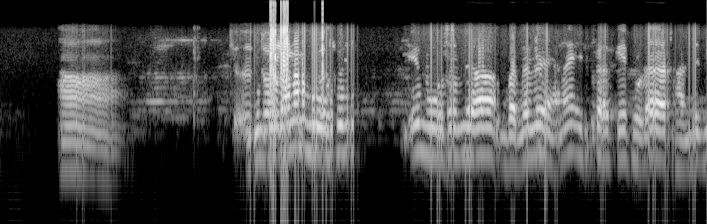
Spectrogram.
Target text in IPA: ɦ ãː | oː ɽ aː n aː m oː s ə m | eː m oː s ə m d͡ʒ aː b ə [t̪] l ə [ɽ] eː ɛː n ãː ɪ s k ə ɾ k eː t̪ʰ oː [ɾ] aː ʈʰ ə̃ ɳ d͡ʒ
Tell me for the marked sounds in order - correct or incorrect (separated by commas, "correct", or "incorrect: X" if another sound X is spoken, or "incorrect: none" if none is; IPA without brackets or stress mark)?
incorrect: d̪, incorrect: l, incorrect: ɽ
